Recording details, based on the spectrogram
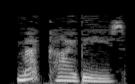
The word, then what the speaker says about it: Maccabees: He again corrected my pronunciation, Maccabees.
